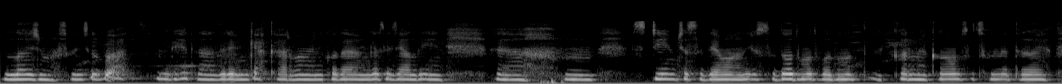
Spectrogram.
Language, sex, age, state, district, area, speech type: Kashmiri, female, 30-45, Jammu and Kashmir, Bandipora, rural, spontaneous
